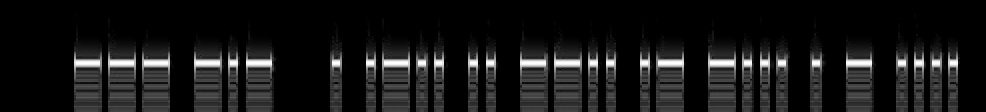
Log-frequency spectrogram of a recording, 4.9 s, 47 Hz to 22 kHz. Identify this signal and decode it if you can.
Morse code, heard as a keyed tone, about 28 wpm, 700 Hz. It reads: OK ELIZABETH
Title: Practice QSO - Exchange 3 - More Info - 28wpm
